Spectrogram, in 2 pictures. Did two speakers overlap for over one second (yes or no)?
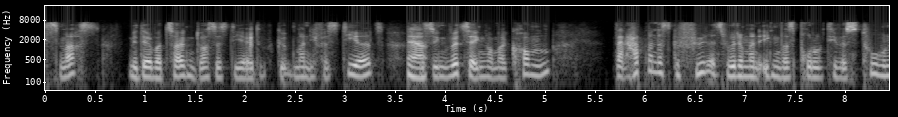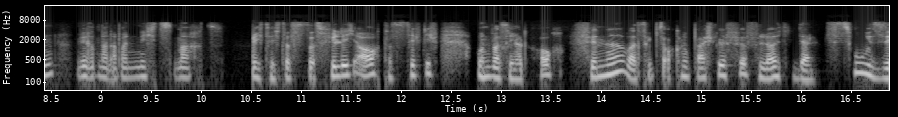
no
